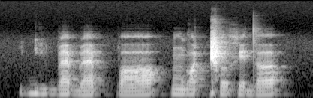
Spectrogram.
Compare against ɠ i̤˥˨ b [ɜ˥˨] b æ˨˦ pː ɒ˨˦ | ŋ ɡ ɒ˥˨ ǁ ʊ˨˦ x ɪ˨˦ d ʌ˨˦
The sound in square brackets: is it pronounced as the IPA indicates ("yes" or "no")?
no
